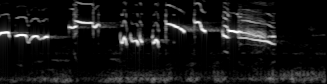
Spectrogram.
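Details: Oriental magpie-robin in full, loud, fighting-style song, played as a lure to make other magpie-robins sing quickly and show their repertoire; rapid varied whistled phrases, sliding and warbled notes ending in a buzzy descending trill, with faint low background rumble.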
